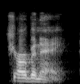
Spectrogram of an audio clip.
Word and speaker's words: Charbonnet: Give me the pronunciation guide. – Charbonnet. – Thank you very much. That's what I thought.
